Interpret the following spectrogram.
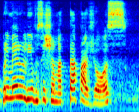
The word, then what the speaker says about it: Tapajós: Então, em Tapajós, por exemplo, a sílaba mais forte é o Jós. Por quê? Porque é ela que tem o acento.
